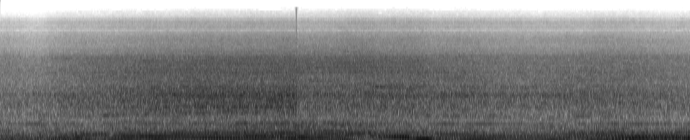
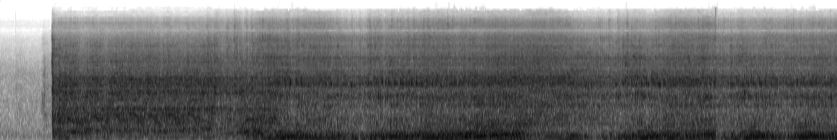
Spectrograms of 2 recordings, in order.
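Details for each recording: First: Warm Triumph Spitfire, just revived after many years: idle wavers and hunts in pitch instead of holding a steady beat. Rough idle, put down to carburettors still needing setting up. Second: Triumph Spitfire, spark confirmed before the attempt: starter spins evenly for about two seconds, it catches cleanly and settles into a steady idle; healthy start.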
